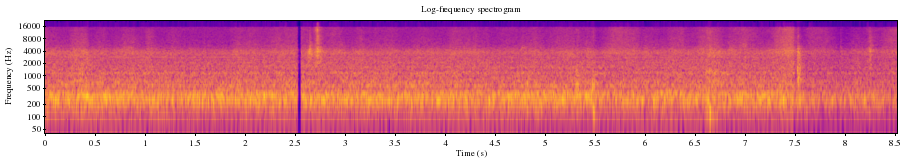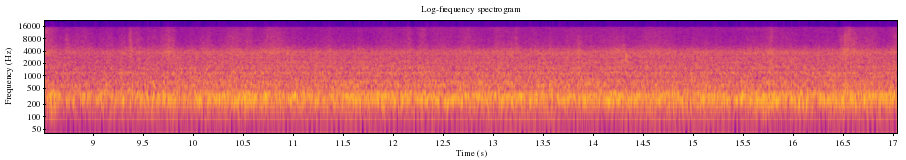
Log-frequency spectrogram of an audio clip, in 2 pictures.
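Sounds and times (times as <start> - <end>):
moving vehicle rumble: 0.0 - 17.0.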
